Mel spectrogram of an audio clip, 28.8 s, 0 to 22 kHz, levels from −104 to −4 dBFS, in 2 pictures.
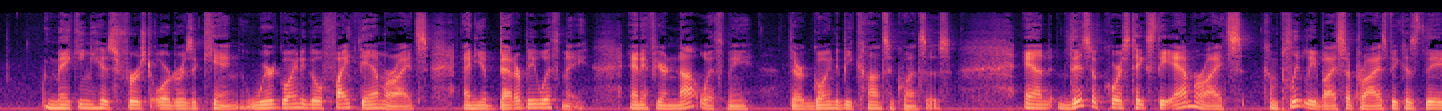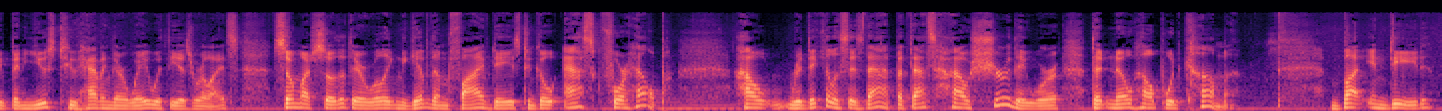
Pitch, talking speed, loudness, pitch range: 115 Hz, 180 wpm, -26 LUFS, 105-130 Hz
